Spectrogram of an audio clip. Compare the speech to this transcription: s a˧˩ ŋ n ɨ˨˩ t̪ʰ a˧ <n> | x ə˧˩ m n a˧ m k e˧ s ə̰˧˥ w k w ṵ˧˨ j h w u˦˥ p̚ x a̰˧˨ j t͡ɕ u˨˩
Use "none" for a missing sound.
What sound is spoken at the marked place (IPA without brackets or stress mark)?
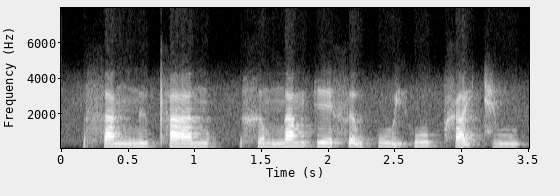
n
